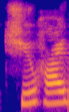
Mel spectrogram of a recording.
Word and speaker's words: chuhai: It's a chuhai, that's how you pronounce it? – Yeah.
